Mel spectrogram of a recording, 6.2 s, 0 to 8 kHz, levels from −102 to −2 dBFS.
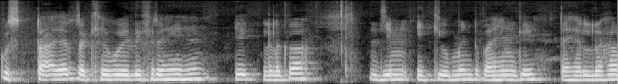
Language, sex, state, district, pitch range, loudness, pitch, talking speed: Hindi, male, Uttar Pradesh, Lalitpur, 165-180 Hz, -16 LUFS, 170 Hz, 145 wpm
